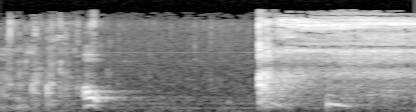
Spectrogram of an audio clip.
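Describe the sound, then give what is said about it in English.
A drink is poured and spills onto a table, starting with a short splatter, then a louder gush that spills and trickles for a moment before fading. No one speaks. “Wait a second, that's not how you pour a drink in there.”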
